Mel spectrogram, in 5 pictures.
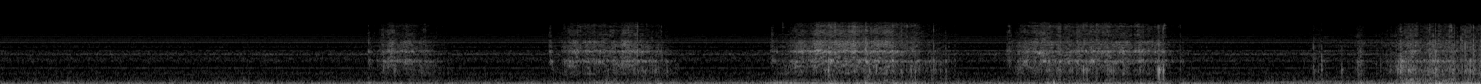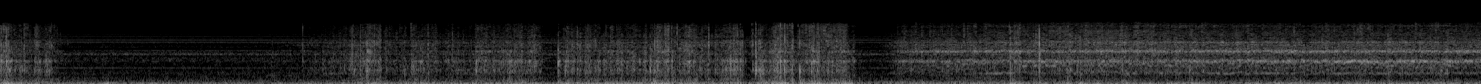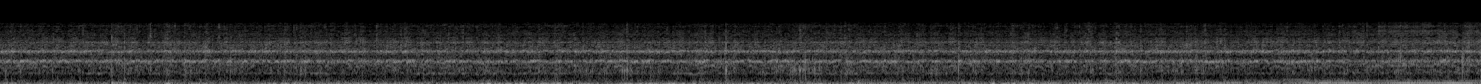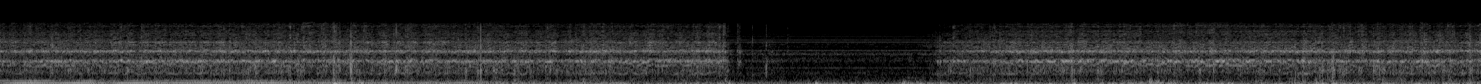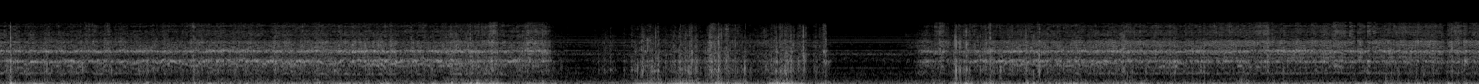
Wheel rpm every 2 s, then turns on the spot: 0, 0, 10, 20, 40, 40, 0, 20, 0, 10, 20, 20, 60, 70, 70, 70, 70, 70, 70, 70, 70, 70, 70, 70, 70, 60, 10, 60, 70, 70, 70, 70, 30, 20, 40, 70, 70.
14-16 18-22 64-68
